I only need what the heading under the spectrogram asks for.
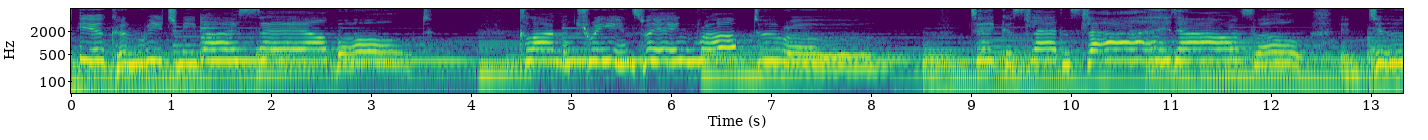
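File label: german, Female; professional German voiceover artist and voice actor; Video Games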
